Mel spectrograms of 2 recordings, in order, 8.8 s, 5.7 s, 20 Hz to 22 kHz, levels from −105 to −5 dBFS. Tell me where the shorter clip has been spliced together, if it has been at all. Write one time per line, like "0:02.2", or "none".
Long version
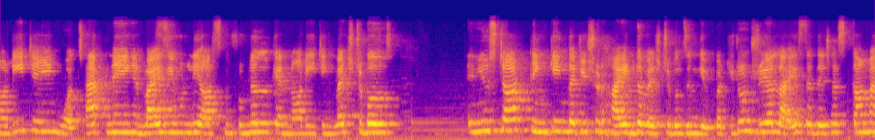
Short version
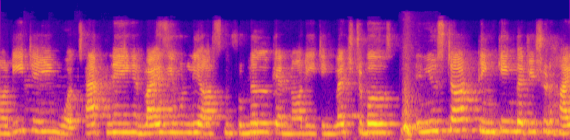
0:04.0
